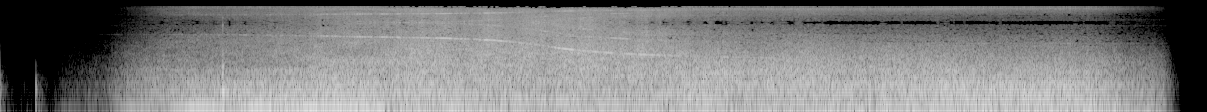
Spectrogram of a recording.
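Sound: jet airplane engine roar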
